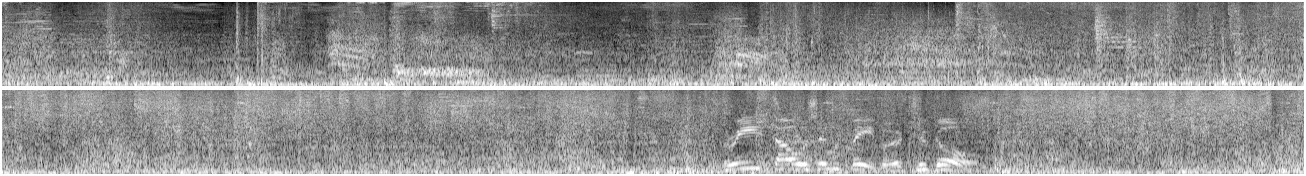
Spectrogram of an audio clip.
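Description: Game fighters clash with loud thuds and blasts of magic.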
